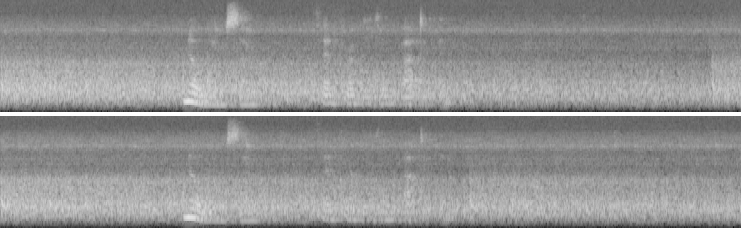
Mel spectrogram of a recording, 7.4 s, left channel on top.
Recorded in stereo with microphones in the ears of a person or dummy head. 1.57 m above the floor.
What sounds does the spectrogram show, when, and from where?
1.8 s a woman speaking: 20° left (ahead or behind), 2 m; by 4.6 s 45° left (ahead or behind), 5 m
